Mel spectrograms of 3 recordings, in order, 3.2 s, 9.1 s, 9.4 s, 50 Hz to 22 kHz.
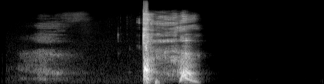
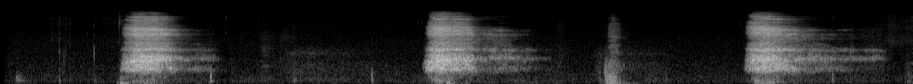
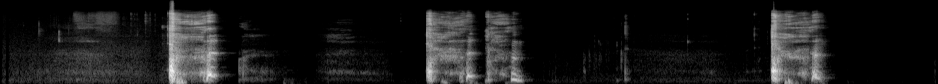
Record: {"cough_length": "3.2 s", "cough_amplitude": 32768, "cough_signal_mean_std_ratio": 0.2, "exhalation_length": "9.1 s", "exhalation_amplitude": 8907, "exhalation_signal_mean_std_ratio": 0.34, "three_cough_length": "9.4 s", "three_cough_amplitude": 32768, "three_cough_signal_mean_std_ratio": 0.17, "survey_phase": "beta (2021-08-13 to 2022-03-07)", "age": "45-64", "gender": "Female", "wearing_mask": "No", "symptom_fatigue": true, "symptom_headache": true, "smoker_status": "Ex-smoker", "respiratory_condition_asthma": true, "respiratory_condition_other": false, "recruitment_source": "REACT", "submission_delay": "1 day", "covid_test_result": "Negative", "covid_test_method": "RT-qPCR", "influenza_a_test_result": "Unknown/Void", "influenza_b_test_result": "Unknown/Void"}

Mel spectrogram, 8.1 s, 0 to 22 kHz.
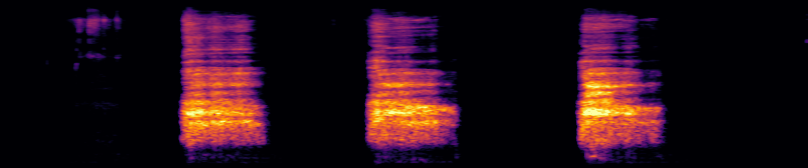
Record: {"exhalation_length": "8.1 s", "exhalation_amplitude": 17190, "exhalation_signal_mean_std_ratio": 0.43, "survey_phase": "beta (2021-08-13 to 2022-03-07)", "age": "65+", "gender": "Female", "wearing_mask": "No", "symptom_none": true, "smoker_status": "Ex-smoker", "respiratory_condition_asthma": false, "respiratory_condition_other": false, "recruitment_source": "REACT", "submission_delay": "8 days", "covid_test_result": "Negative", "covid_test_method": "RT-qPCR", "influenza_a_test_result": "Negative", "influenza_b_test_result": "Negative"}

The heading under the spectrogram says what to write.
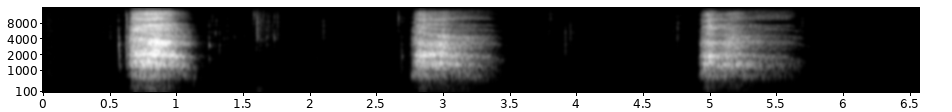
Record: {"exhalation_length": "6.6 s", "exhalation_amplitude": 18238, "exhalation_signal_mean_std_ratio": 0.32, "survey_phase": "alpha (2021-03-01 to 2021-08-12)", "age": "65+", "gender": "Female", "wearing_mask": "No", "symptom_none": true, "symptom_onset": "2 days", "smoker_status": "Never smoked", "respiratory_condition_asthma": false, "respiratory_condition_other": false, "recruitment_source": "REACT", "submission_delay": "2 days", "covid_test_result": "Negative", "covid_test_method": "RT-qPCR"}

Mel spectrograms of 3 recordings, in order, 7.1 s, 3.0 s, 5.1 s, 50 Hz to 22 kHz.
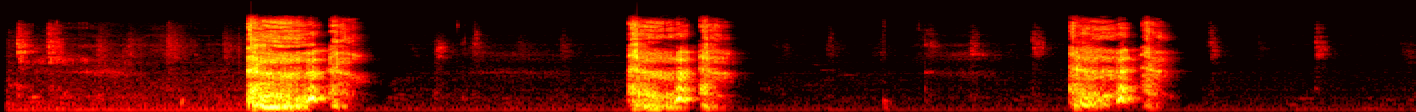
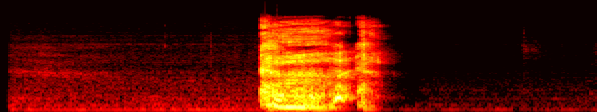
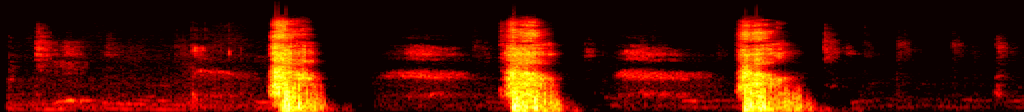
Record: {"three_cough_length": "7.1 s", "three_cough_amplitude": 28966, "three_cough_signal_mean_std_ratio": 0.33, "cough_length": "3.0 s", "cough_amplitude": 29074, "cough_signal_mean_std_ratio": 0.34, "exhalation_length": "5.1 s", "exhalation_amplitude": 32768, "exhalation_signal_mean_std_ratio": 0.29, "survey_phase": "beta (2021-08-13 to 2022-03-07)", "age": "18-44", "gender": "Female", "wearing_mask": "No", "symptom_runny_or_blocked_nose": true, "symptom_shortness_of_breath": true, "symptom_sore_throat": true, "symptom_fatigue": true, "symptom_fever_high_temperature": true, "symptom_headache": true, "symptom_onset": "7 days", "smoker_status": "Never smoked", "respiratory_condition_asthma": true, "respiratory_condition_other": false, "recruitment_source": "REACT", "submission_delay": "2 days", "covid_test_result": "Negative", "covid_test_method": "RT-qPCR", "influenza_a_test_result": "Negative", "influenza_b_test_result": "Negative"}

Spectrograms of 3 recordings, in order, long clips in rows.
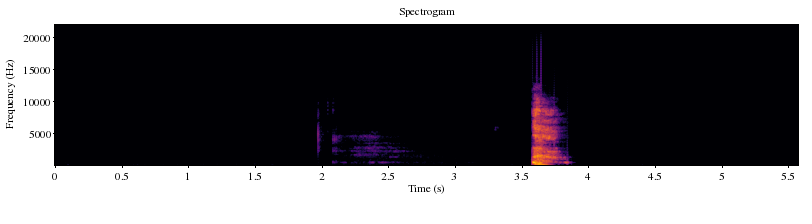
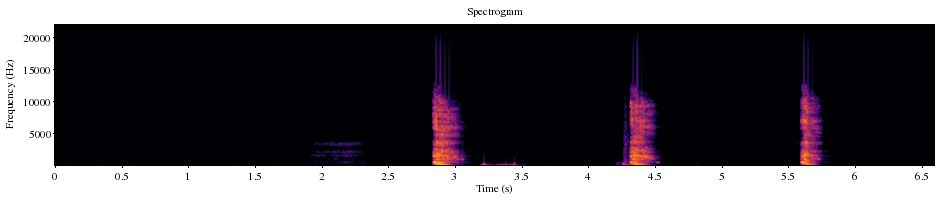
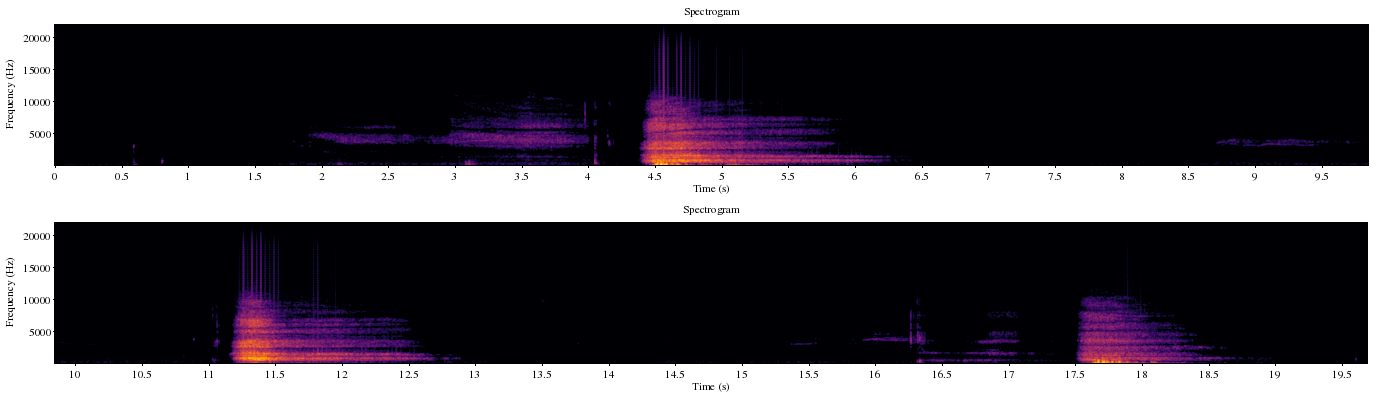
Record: {"cough_length": "5.6 s", "cough_amplitude": 27421, "cough_signal_mean_std_ratio": 0.14, "three_cough_length": "6.6 s", "three_cough_amplitude": 30077, "three_cough_signal_mean_std_ratio": 0.19, "exhalation_length": "19.7 s", "exhalation_amplitude": 30128, "exhalation_signal_mean_std_ratio": 0.22, "survey_phase": "beta (2021-08-13 to 2022-03-07)", "age": "18-44", "gender": "Male", "wearing_mask": "No", "symptom_runny_or_blocked_nose": true, "symptom_onset": "8 days", "smoker_status": "Never smoked", "respiratory_condition_asthma": false, "respiratory_condition_other": false, "recruitment_source": "Test and Trace", "submission_delay": "1 day", "covid_test_result": "Positive", "covid_test_method": "ePCR"}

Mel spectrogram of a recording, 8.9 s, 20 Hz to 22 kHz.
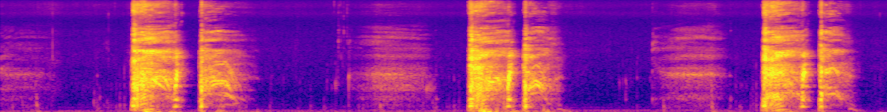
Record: {"three_cough_length": "8.9 s", "three_cough_amplitude": 7241, "three_cough_signal_mean_std_ratio": 0.38, "survey_phase": "alpha (2021-03-01 to 2021-08-12)", "age": "65+", "gender": "Male", "wearing_mask": "No", "symptom_none": true, "symptom_onset": "5 days", "smoker_status": "Never smoked", "respiratory_condition_asthma": false, "respiratory_condition_other": false, "recruitment_source": "REACT", "submission_delay": "1 day", "covid_test_result": "Negative", "covid_test_method": "RT-qPCR"}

